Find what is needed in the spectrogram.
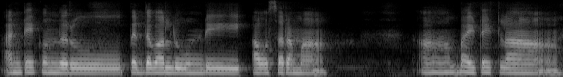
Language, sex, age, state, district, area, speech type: Telugu, female, 30-45, Telangana, Medchal, rural, spontaneous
